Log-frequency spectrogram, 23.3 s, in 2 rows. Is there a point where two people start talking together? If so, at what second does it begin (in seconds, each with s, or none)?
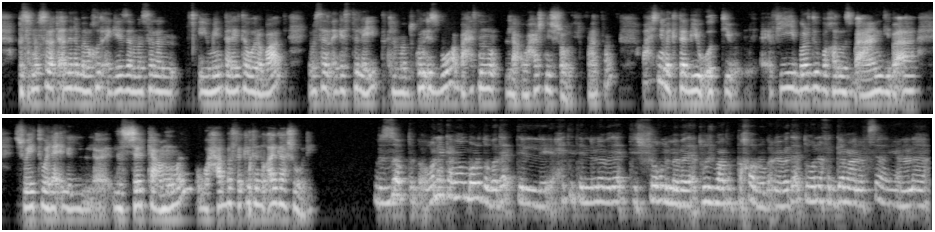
none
